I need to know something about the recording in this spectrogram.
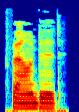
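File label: "founded", English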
